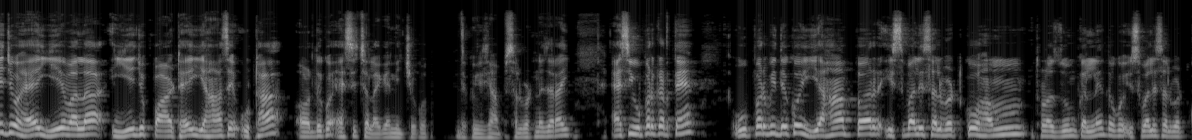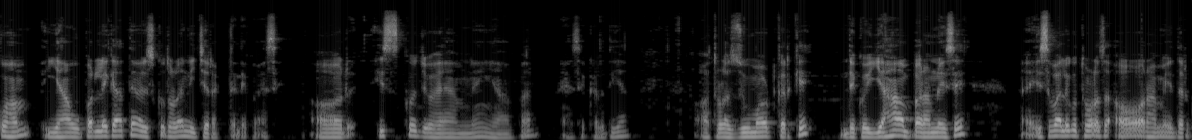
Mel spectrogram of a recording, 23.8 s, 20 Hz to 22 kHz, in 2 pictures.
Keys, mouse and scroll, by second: 0.3-6.5 drag, 6.5 scroll up 1, 7.0 scroll up 1, 8.2 click, 9.1 scroll up 1, 10.3-10.7 alt+scroll up 1, 11.3-16.6 drag, 16.6-17.4 scroll down 2, 17.4 scroll down 1, 17.5-18.8 drag, 18.8 alt+scroll down 1, 19.6-23.8 drag.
